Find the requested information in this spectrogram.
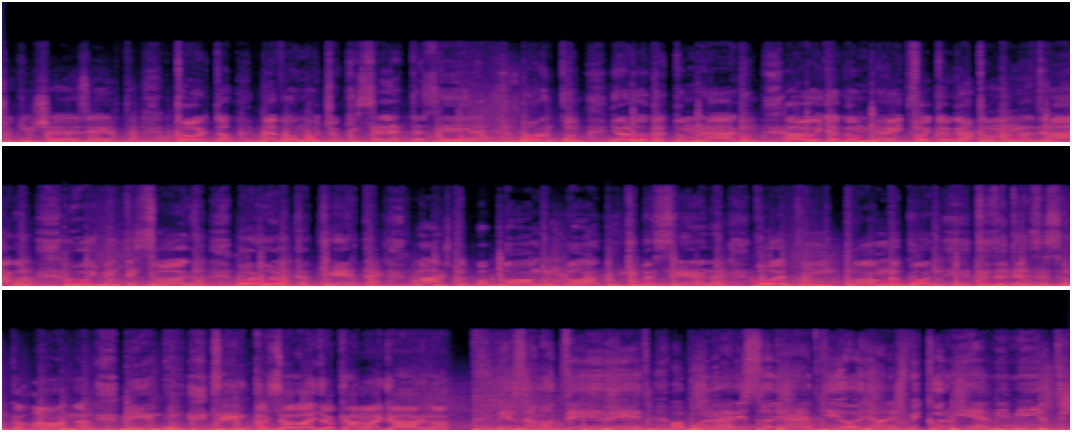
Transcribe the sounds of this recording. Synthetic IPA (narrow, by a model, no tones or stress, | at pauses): t͡ʃɒkiʃɛzeːrt̪ | t̪ort̪ɒ | bɛvonult͡ʃɒkːisɛlɛt̪ːɒzeːlɛt̪ | bont̪o̞m | ɲɒloɡɒt̪o̞mraːɡo̞m | ɒɦoɟɒɡo̞mjɒjit̪fo̞jt̪oɡɒt̪omɒnːɒd̪raːɡo̞m | uːɟmint̪ɛcsolɡɑ | bo̞ɾolokɒkeːrt̪ɛk | maːʃnɒpobɒmbibɒnkibɛseːlnɛk | volt̪om | p̪ɒmloɡond̪t̪ud̪ød̪ɛzɛzukɒʔɒnːɒkmind̪iɡseːŋkoʃɒvɒɟo̞kɒmɒɟɒrnɒkneːzɛmɒt̪eːveːt̪ɒburɡaːɾisoɲaːat̪kioɟɒneːʃmiko̞ɾmieːɾmimit̪i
